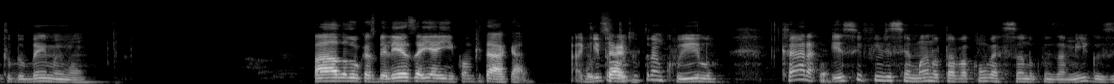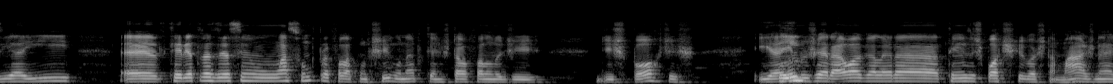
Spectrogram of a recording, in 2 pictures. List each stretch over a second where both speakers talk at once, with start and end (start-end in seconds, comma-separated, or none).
none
